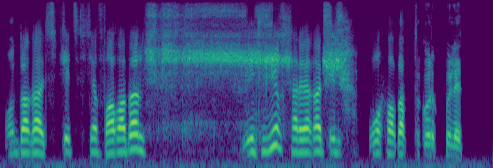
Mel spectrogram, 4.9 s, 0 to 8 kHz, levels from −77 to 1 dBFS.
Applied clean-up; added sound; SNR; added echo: neural diffusion model UNIVERSE++.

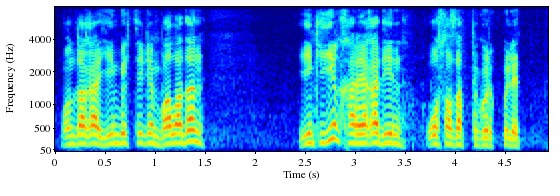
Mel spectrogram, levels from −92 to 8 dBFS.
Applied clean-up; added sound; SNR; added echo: none; none; none; none.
